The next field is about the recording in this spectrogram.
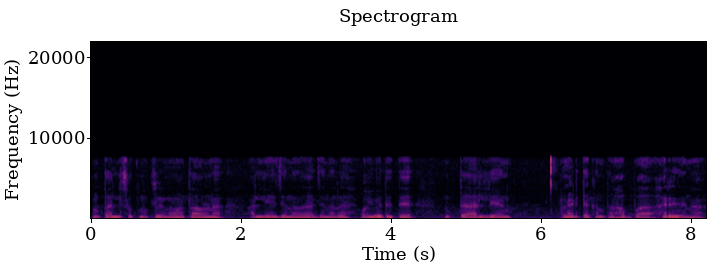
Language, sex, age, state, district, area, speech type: Kannada, male, 18-30, Karnataka, Dharwad, rural, spontaneous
